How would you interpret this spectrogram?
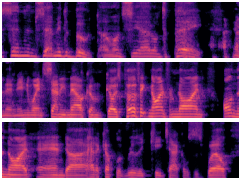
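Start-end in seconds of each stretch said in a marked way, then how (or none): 0.0-3.0 raspy, pitched-up put-on mafia boss voice. Host retells how a man reacted to signing the player of the week, in Corleone voice. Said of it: "in his best Corleone voice".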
